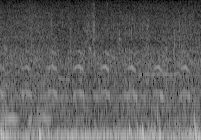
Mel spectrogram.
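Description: A bird calling in a fast run of short, repeated notes, about five a second, over a low rumble and scattered knocks.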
